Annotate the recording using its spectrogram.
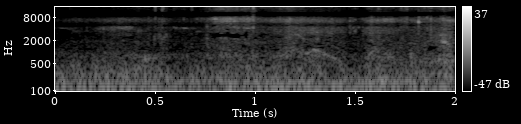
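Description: Faint shuffling and rustling on dry leaf litter as a leashed dog and its handler shift about, with a slightly louder rustle about a second in.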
